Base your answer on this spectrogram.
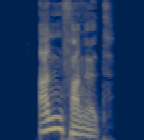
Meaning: second-person plural dependent subjunctive I of anfangen
- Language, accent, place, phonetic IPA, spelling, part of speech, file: German, Germany, Berlin, [ˈanˌfaŋət], anfanget, verb, De-anfanget.ogg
